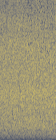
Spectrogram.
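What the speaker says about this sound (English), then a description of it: "There's a little bit of perspective with the waterfall behind me back there." Buttermilk Falls in Lehigh Gorge State Park, Pennsylvania, roars as a loud, steady wash of falling water, close by and continuous with no pauses or voices.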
